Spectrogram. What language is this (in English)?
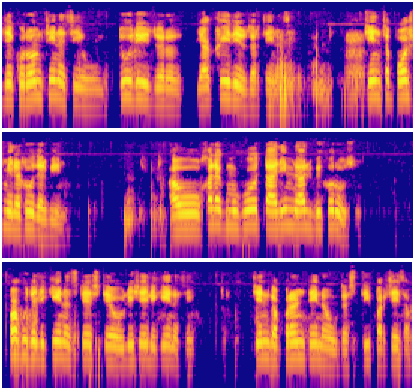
Ushojo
